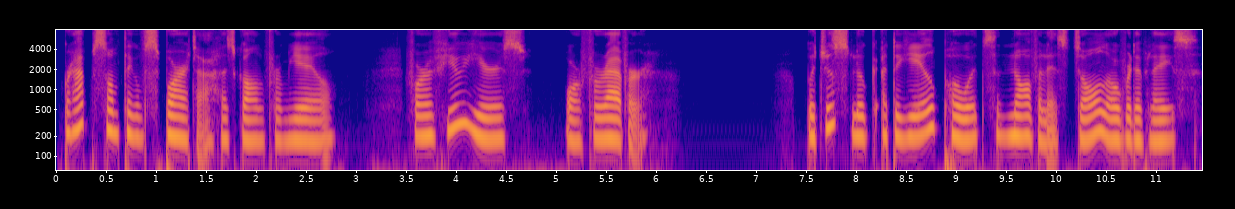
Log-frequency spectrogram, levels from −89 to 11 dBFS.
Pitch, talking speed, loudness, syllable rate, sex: 200 Hz, 140 wpm, -19 LUFS, 4.3 syllables/s, female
